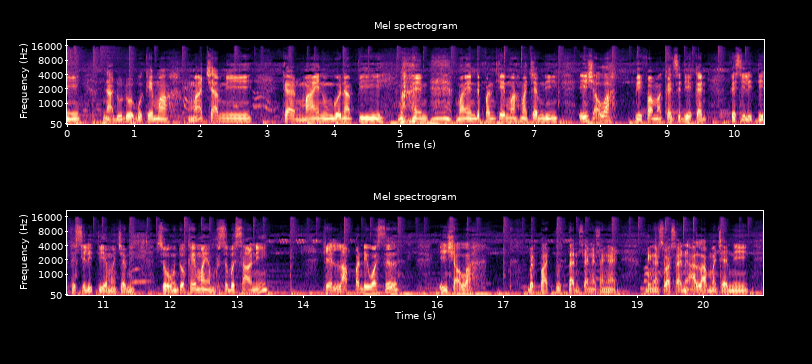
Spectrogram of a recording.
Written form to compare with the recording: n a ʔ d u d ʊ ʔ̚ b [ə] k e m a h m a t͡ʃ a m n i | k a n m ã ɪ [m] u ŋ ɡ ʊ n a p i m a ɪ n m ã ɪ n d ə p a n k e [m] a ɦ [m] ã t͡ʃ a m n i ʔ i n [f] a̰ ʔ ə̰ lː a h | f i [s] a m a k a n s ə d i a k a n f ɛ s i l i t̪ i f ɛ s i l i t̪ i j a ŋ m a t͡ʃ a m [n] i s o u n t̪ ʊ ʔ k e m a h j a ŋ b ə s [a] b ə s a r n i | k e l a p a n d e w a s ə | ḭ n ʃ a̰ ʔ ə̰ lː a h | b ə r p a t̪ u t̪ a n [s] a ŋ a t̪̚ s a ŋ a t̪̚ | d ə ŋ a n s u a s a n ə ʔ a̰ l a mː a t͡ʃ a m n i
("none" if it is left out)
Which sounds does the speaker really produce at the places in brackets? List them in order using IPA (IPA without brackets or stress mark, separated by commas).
ə, n, m, m, ʃ, f, n, ə, s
